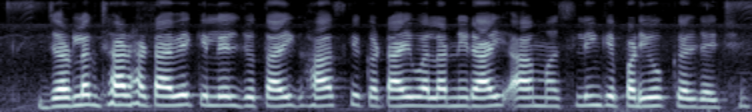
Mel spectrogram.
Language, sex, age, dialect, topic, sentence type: Magahi, male, 18-24, Western, agriculture, statement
